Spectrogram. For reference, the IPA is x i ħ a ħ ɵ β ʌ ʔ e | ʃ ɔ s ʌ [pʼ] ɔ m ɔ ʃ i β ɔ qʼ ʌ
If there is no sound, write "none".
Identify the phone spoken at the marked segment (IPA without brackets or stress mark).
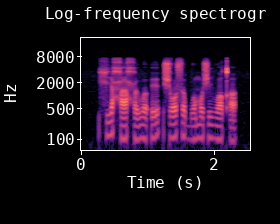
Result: b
